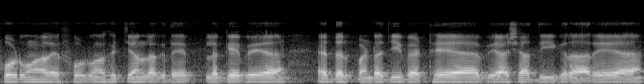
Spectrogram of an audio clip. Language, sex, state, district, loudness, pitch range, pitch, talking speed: Punjabi, male, Punjab, Kapurthala, -16 LUFS, 105-110 Hz, 110 Hz, 165 wpm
